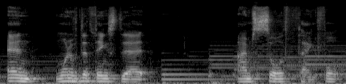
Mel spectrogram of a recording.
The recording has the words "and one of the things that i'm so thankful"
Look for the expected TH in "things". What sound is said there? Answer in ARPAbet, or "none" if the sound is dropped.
TH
